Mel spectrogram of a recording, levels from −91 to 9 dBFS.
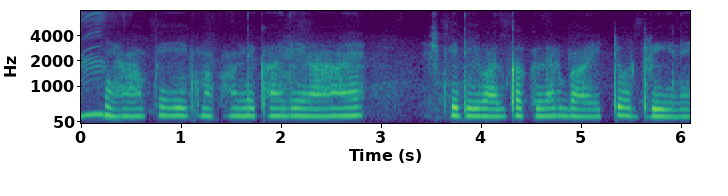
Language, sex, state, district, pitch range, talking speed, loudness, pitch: Hindi, female, Bihar, Jahanabad, 195-210 Hz, 165 wpm, -22 LUFS, 200 Hz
